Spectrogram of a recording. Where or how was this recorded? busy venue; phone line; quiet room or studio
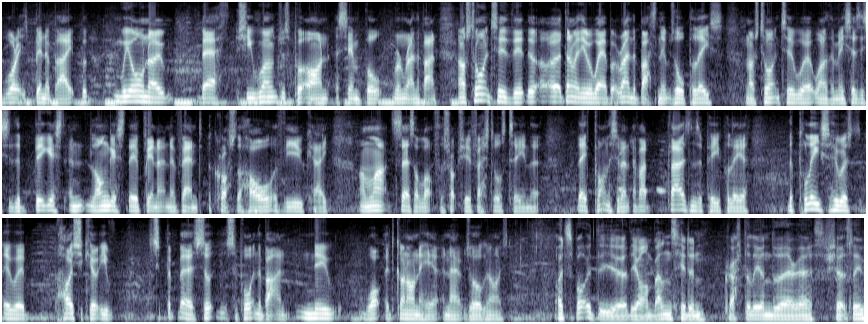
busy venue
